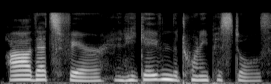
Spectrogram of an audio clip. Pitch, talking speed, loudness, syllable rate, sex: 195 Hz, 220 wpm, -16 LUFS, 5.3 syllables/s, female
